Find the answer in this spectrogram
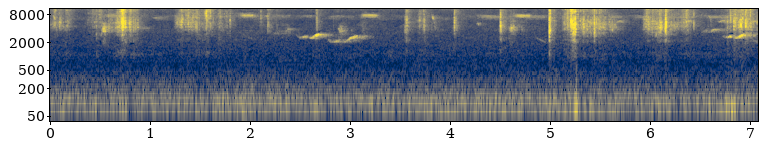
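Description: Steady low outdoor rumble with scattered light rustling clicks, and a bird giving a short two-note chirp twice, about three seconds in and again near the end.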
